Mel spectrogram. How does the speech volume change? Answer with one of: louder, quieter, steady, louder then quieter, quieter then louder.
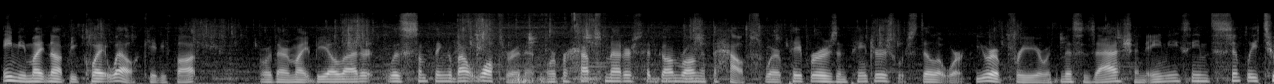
steady.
